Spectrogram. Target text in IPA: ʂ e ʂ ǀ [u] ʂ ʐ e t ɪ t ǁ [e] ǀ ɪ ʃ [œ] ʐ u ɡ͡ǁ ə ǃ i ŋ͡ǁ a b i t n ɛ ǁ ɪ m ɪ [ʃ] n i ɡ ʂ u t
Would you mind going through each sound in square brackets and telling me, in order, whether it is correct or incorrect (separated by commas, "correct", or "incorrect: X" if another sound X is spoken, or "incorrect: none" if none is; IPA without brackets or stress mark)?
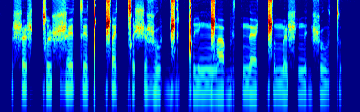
incorrect: y, incorrect: ɛ, incorrect: ə, incorrect: ʂ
